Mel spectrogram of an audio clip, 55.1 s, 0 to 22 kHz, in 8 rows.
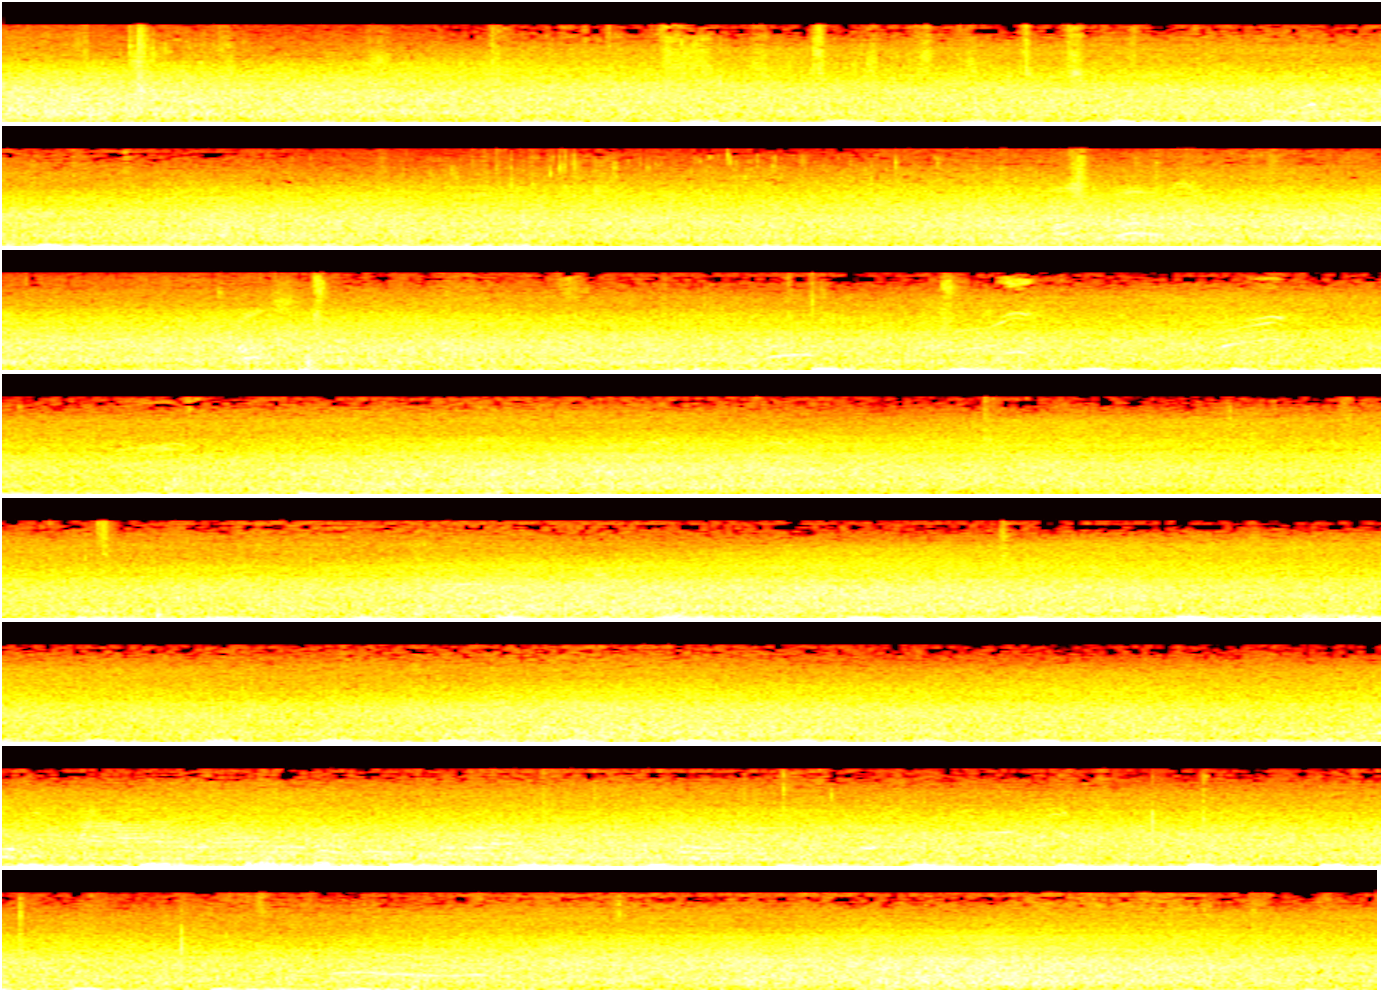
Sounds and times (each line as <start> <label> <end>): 0.0 waves 55.1
18.5 child 19.0
19.8 child 20.3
